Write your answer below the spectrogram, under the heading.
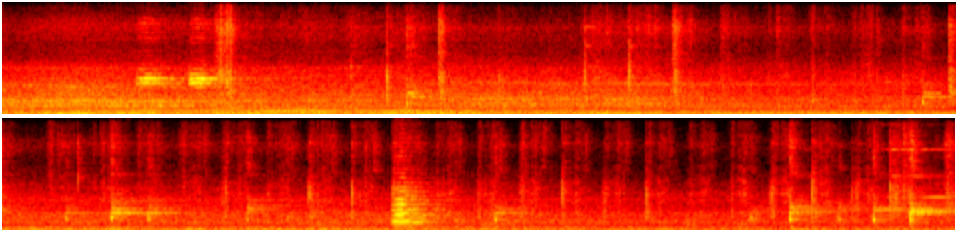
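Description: Small hand brush scrubbing inside the combustion chamber of a motorcycle cylinder head, a run of quick scratchy strokes against the metal. A steady traffic drone lies under it, and a short horn toot sounds about seven seconds in.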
